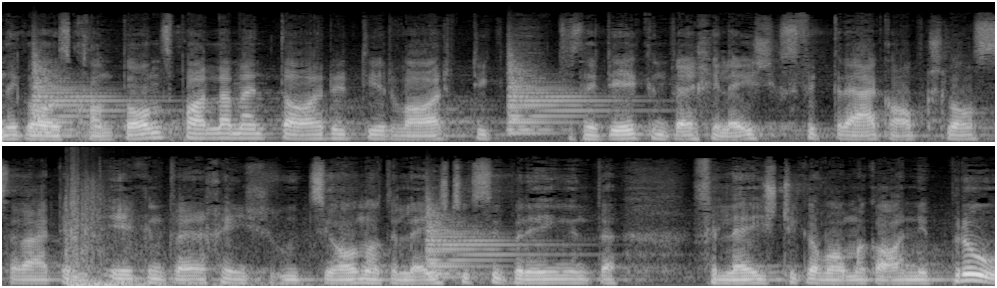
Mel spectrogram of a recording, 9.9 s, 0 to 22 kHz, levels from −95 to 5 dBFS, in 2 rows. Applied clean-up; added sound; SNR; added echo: none; Snare drum + Explosion; 11 dB; none.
